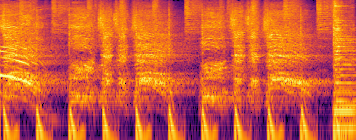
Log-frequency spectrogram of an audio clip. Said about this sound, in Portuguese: Pra ficar mais bonito, eu quero um grito da galera do agito. Arrepia, galera!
